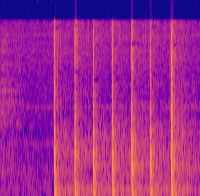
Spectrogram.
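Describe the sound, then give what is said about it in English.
Seven knocks on a door land in a steady, even rhythm, firm and hollow-sounding, each a short thud with a brief ring, with no talk. “I'm knocking. Behold, I stand at the door and knock.”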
